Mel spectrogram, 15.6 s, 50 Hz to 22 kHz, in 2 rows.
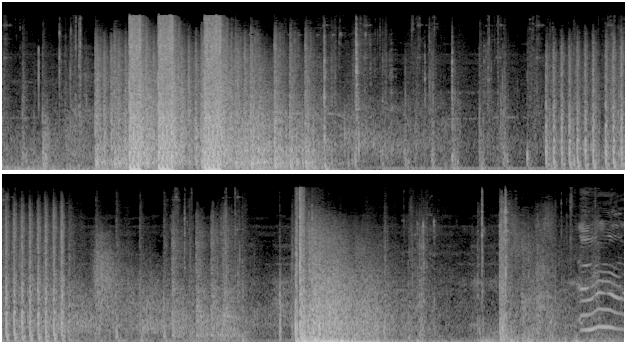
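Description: Enemy gunfire in the Vietnam-era shooter Rising Storm 2 comes in sharp bursts and rapid volleys, some loud and close, others farther off, with ambient game noise between the shots.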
